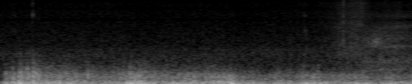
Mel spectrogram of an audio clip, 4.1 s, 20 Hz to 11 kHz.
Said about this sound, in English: Actually, it's mesmerising being around thunder these last couple of days. The storms have been unreal, and today it's been 30 degree heat all day, 32, and uh, yeah, and then after work the storms have just hit.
